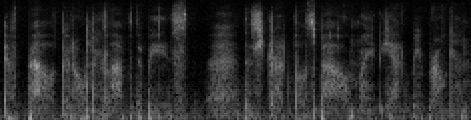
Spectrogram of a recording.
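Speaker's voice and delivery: usual speaking voice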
